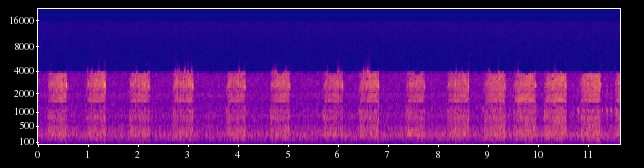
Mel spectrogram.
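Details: Barn owls in a California nest cavity at Starr Ranch, male delivering prey from a pantry to the female on a bonding visit; loud, harsh hissing screeches repeated more than once a second in a steady series, sharp onsets, nothing else prominent.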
